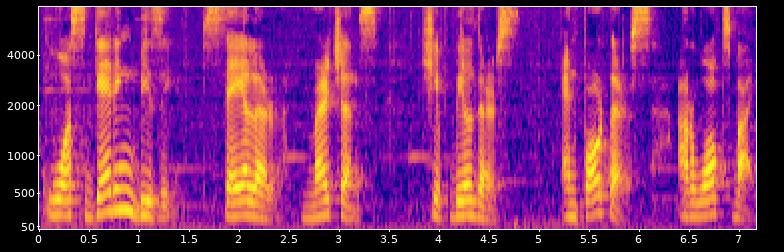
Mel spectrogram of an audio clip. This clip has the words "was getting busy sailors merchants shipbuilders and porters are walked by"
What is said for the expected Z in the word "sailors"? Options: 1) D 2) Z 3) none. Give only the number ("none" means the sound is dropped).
3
